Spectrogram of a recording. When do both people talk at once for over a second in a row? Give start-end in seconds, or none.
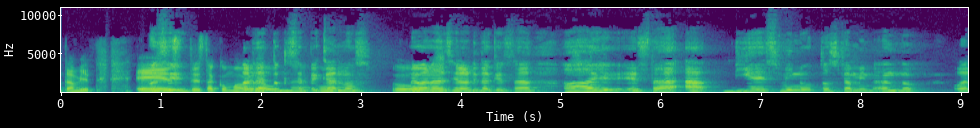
1.8-3.9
